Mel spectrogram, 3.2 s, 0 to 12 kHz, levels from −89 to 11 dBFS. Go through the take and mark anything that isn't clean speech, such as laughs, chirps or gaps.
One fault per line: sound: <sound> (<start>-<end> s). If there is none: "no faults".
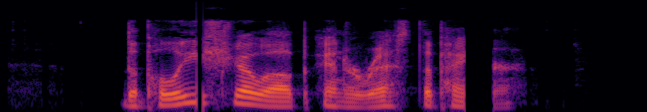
sound: dropout (1.0-1.0 s)
sound: dropout (2.3-2.5 s)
